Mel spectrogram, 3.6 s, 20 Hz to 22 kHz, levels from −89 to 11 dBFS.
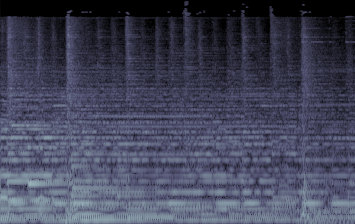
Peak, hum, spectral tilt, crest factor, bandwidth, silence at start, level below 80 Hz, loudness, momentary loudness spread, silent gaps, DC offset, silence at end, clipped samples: -12 dBFS; 50 Hz at -50 dBFS; -5 dB/octave; 16 dB; 19.5 kHz; 0 s; -50 dBFS; -28 LUFS; 7 LU; none; under 0.1%; 0 s; under 0.1%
